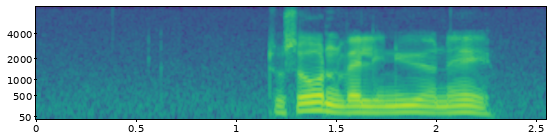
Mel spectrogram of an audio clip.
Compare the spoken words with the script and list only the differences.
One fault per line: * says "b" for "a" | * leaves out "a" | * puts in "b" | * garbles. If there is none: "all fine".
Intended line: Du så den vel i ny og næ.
all fine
